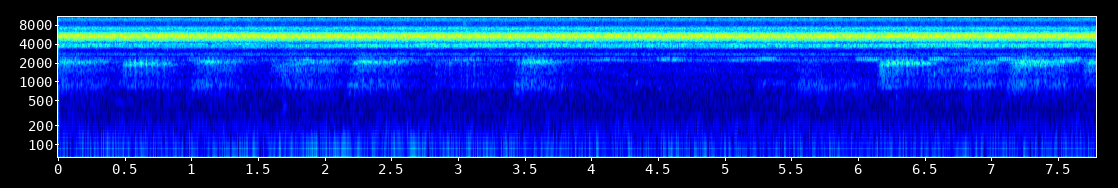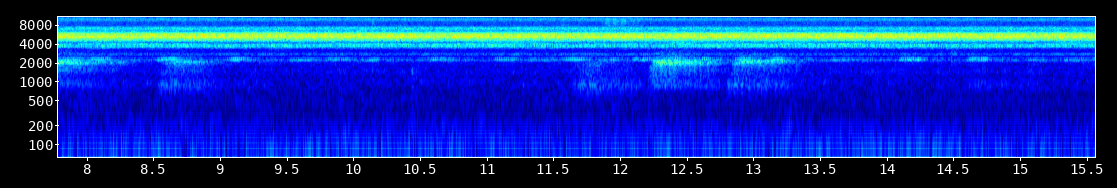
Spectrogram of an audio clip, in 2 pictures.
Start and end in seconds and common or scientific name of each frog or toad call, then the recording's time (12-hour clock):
0.0	3.9	Boana albopunctata
5.8	9.3	Boana albopunctata
11.6	13.5	Boana albopunctata
1:30am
